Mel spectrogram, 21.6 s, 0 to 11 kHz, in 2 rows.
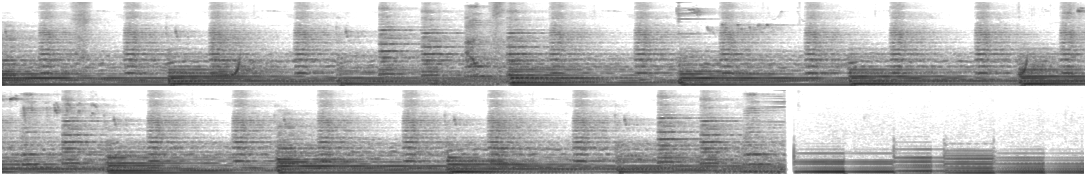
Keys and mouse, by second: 1.1 ctrl+s, 2.3 shift+middle drag, 2.7 click, 3.3 click, 9.5 shift+middle click, 11.5 click, 13.0 shift+middle drag, 13.6 Tab, 13.9 shift+middle click, 15.5 click, 17.2-19.4 drag, 20.4 click.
